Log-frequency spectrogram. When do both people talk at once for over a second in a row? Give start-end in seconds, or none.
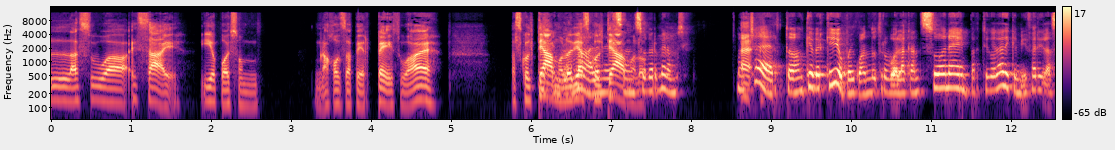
6.0-7.5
